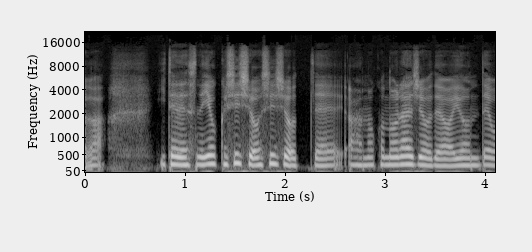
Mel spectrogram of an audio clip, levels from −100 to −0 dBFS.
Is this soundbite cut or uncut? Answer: uncut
